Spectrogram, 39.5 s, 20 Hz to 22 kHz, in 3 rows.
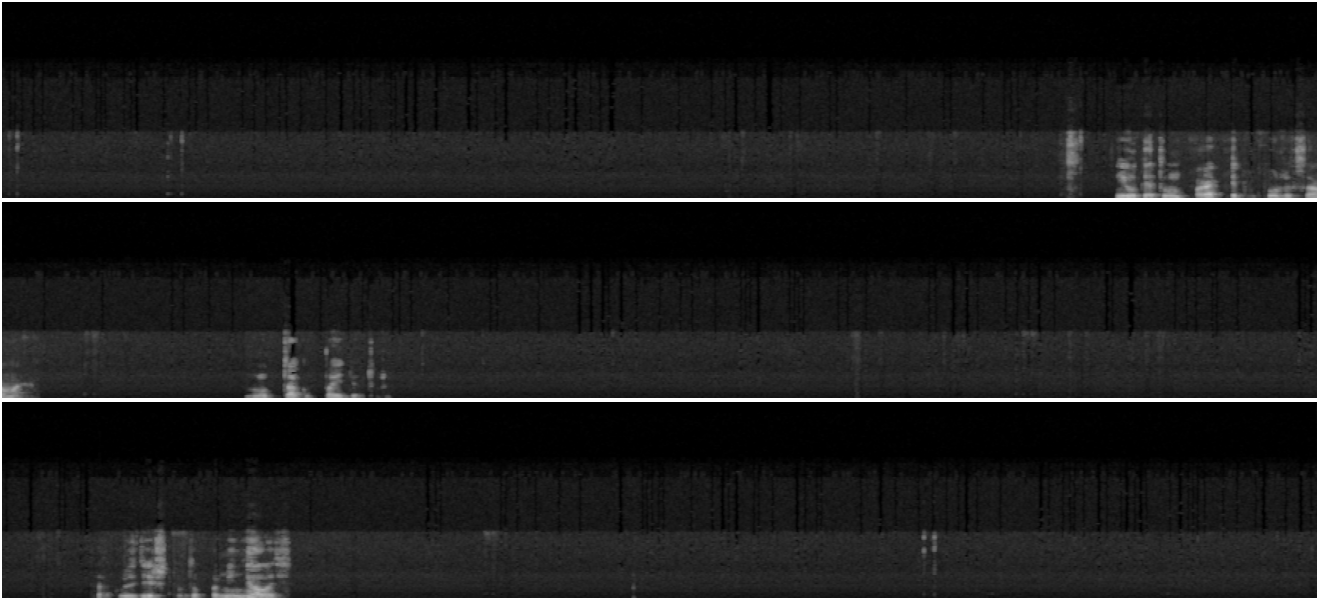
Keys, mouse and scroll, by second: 3.8-6.0 scroll up 1, 6.0-6.7 scroll down 7, 6.7 scroll down 1, 6.9 scroll up 1, 7.5 shift+middle click, 8.3-8.9 scroll up 1, 8.9 middle click, 8.9-9.7 scroll up 1, 9.7 shift+middle click, 10.8 click, 12.6 click, 18.2 middle click, 18.2-19.4 scroll down 7, 18.9-19.6 scroll up 2, 19.4 middle click, 23.5 click, 24.1 shift+middle click, 25.1-25.6 scroll up 4, 26.3 middle click, 27.0 shift+middle click, 28.2 click, 31.3 click.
